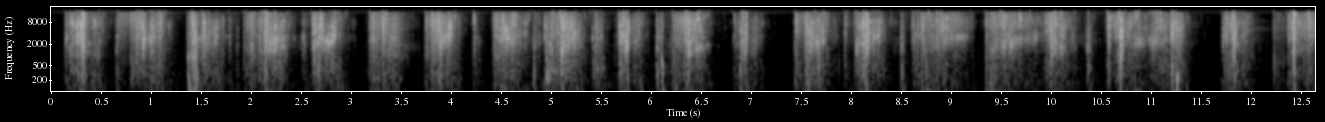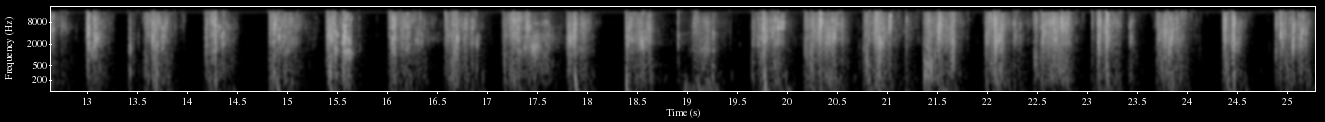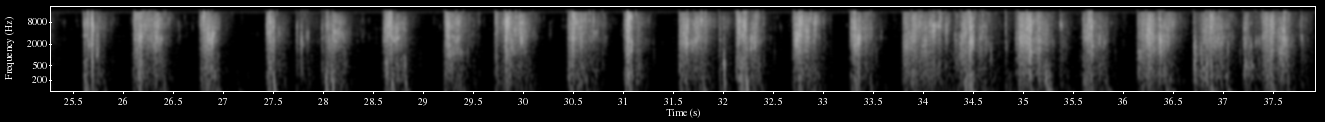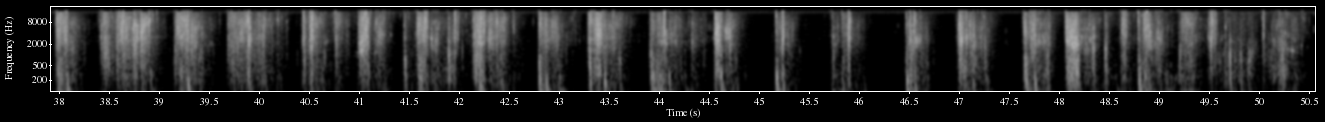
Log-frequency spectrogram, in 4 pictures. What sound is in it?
footsteps-mud
field-recording, footsteps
